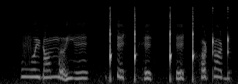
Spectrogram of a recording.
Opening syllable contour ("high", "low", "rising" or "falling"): falling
